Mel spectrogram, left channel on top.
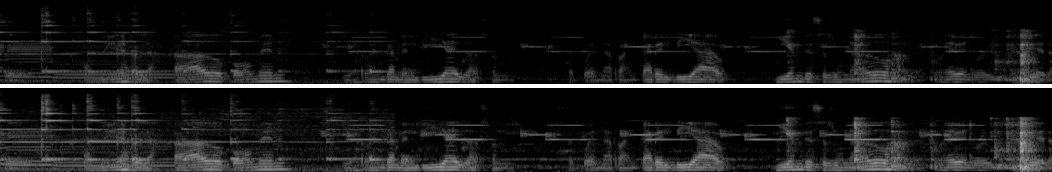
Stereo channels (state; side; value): quieter; left; 9.3 dB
